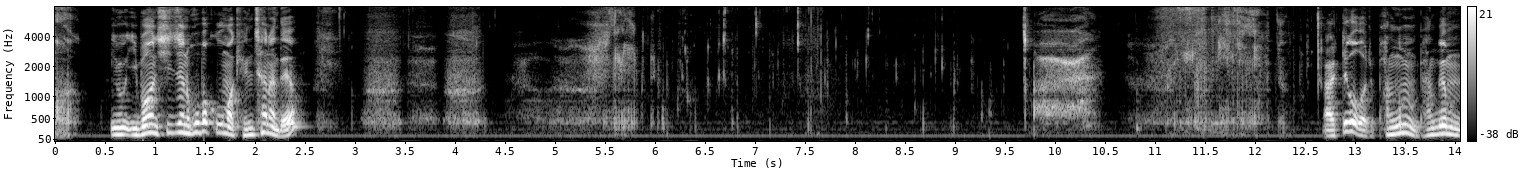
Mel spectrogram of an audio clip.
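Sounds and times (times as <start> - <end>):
wet chewing of mango: 4.2 - 9.9, 10.8 - 12.7.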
